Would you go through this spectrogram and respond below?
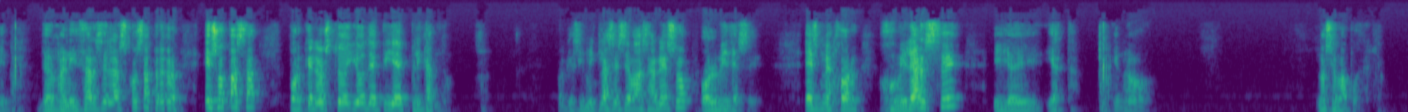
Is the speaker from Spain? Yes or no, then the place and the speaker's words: yes; Spain; Pasa que soy español, somos regañones.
